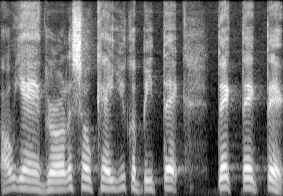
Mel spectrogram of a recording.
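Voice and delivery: mock, sweet-talking, flattering, hyping-up, reassuring tone. Mocking how people hype someone up: imitating people hyping someone up. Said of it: "People gonna gas you up".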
